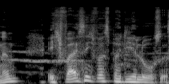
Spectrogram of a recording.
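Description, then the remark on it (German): A dog whines in a thin, high, cat-like tone, drawn out and fairly faint in the background while a person talks over it. “Und jetzt bin ich der Meinung, ich höre eine Katze und muss feststellen, das ist der Hund.”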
